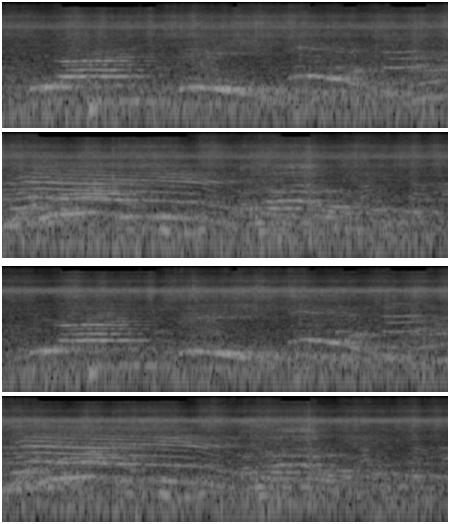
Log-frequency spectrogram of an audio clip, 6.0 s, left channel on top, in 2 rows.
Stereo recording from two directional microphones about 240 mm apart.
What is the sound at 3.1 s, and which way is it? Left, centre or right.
Cat, right.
